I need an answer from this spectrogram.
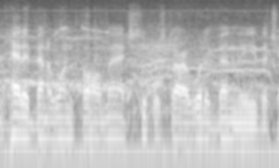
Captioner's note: wrestler groaning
